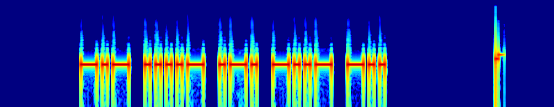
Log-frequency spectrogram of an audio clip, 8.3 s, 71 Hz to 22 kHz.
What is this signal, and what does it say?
Morse code, heard as a keyed tone, about 15 wpm, 700 Hz. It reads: K4RXD
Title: USA Call Signs - 5 Characters - 2x Character Spacing - 15wpm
